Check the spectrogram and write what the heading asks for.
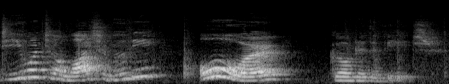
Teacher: For choice questions, you would go up for the first option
